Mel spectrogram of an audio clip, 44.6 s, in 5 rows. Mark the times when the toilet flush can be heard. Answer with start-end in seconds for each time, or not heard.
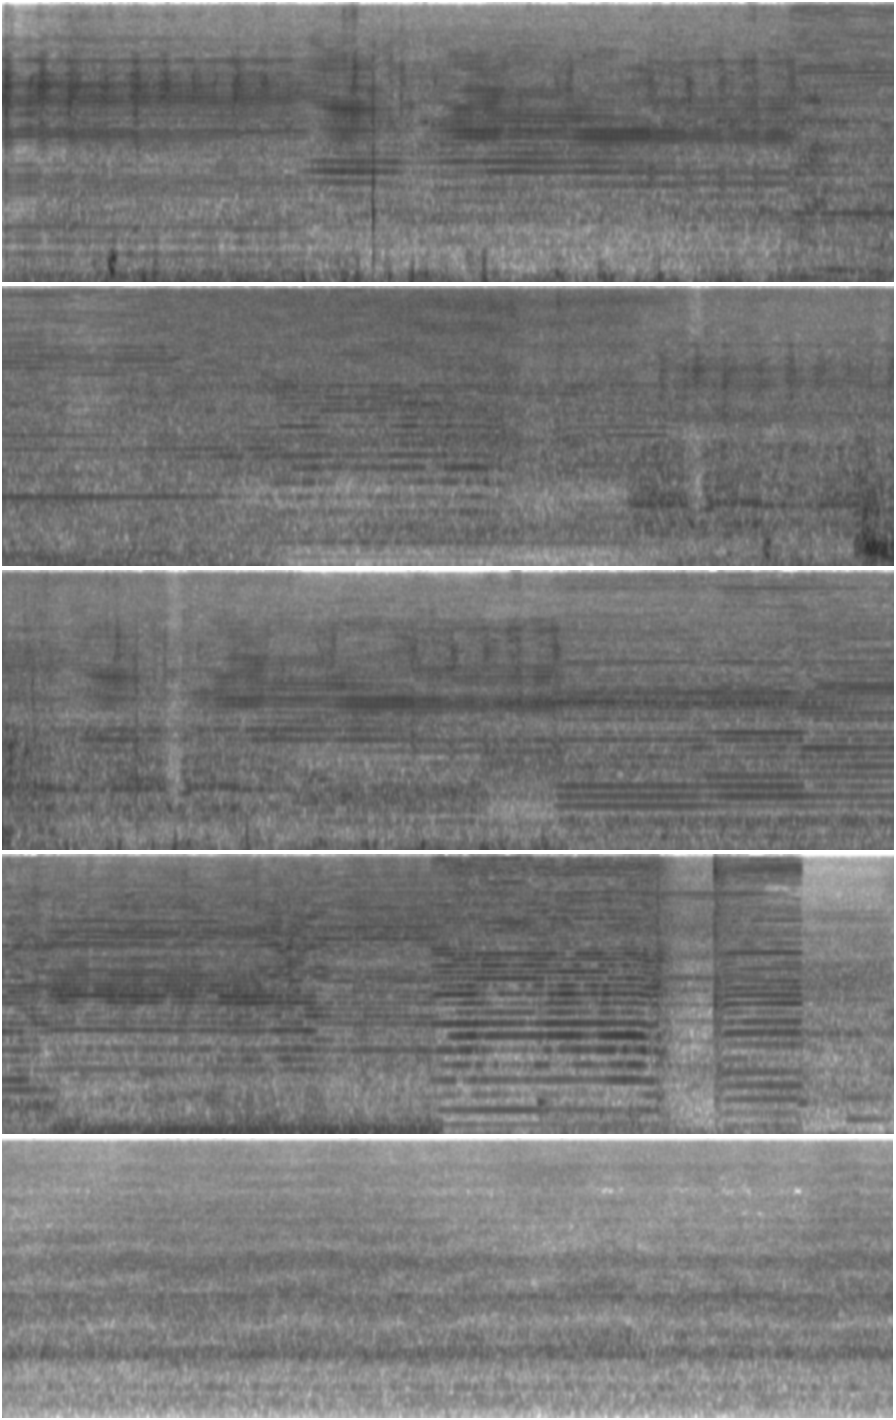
17.4-18.4, 32.1-33.6.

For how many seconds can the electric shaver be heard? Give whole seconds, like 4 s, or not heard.
35 s.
